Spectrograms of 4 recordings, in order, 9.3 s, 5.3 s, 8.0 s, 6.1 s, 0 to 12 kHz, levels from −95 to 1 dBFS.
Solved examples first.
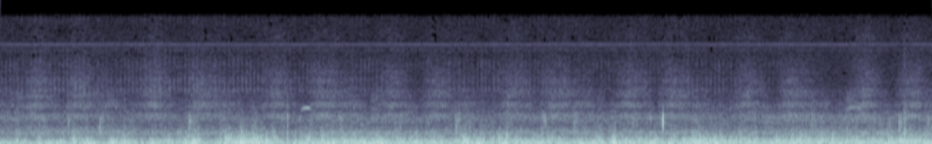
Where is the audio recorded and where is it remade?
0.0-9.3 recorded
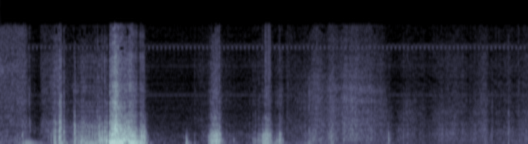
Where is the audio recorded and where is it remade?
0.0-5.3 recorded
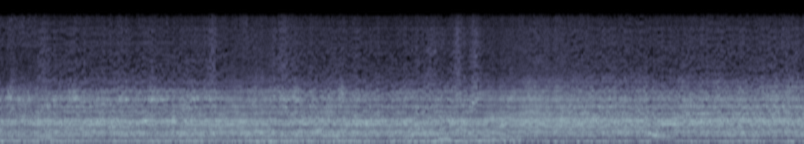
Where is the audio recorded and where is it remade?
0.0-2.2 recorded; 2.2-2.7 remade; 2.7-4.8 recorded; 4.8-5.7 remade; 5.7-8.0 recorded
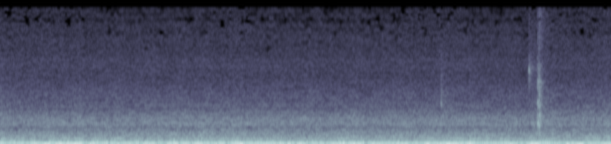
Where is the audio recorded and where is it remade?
0.0-1.0 recorded; 1.0-2.1 remade; 2.1-2.5 recorded; 2.5-4.0 remade; 4.0-4.6 recorded; 4.6-5.2 remade; 5.2-6.1 recorded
